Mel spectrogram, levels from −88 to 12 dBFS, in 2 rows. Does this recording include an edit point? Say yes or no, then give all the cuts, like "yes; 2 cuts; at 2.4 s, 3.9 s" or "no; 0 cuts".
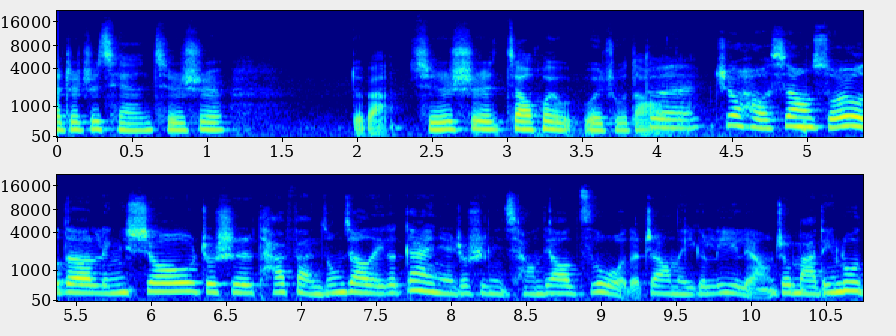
no; 0 cuts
